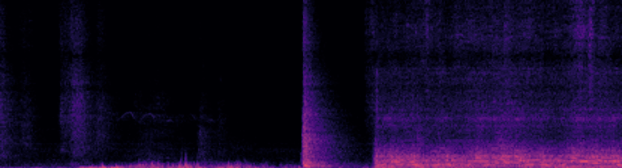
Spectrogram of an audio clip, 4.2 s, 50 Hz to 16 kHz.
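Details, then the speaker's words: 1957 Lincoln Premiere: slow, uneven cranking for a couple of seconds that never catches, then a rushing hiss. Crank, no start; owner suspects weak battery, weak starter, a stuck, probably bent valve and a severely sticky distributor. "oh well I think I'm going to have to admit defeat on this one this time at least I think there's a couple of things working against me you know weak battery weak starter stuck valve which I'm pretty sure is bent"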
